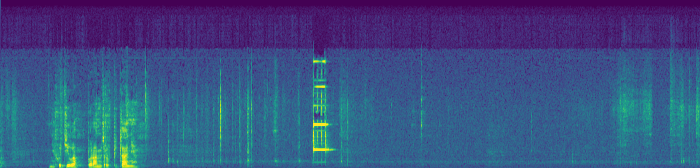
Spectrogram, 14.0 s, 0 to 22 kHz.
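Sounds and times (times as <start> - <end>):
electronic alarm beep: 6.2 - 6.7.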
